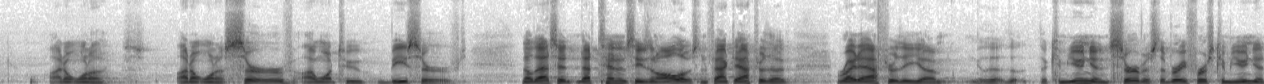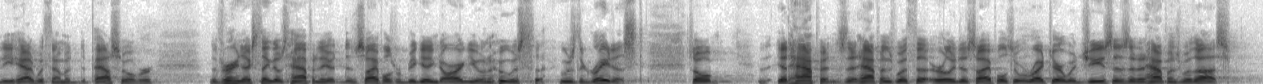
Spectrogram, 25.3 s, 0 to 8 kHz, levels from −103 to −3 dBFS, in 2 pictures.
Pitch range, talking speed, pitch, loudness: 120-155 Hz, 195 wpm, 140 Hz, -24 LUFS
